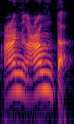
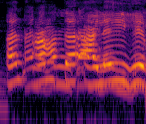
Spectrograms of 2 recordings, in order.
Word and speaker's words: أنعمت: ناظرین بھی ہمیں سننے ہوں گے حمزے کو کیسے نکالتے ہیں؟ انعمت. یہ غلط ہے. اس میں تو زیادہ محنت لگ رہی ہے. آسان تلفظ کیا ہے اور صحیح تلفظ کیا ہے؟ انعمت علیہم. أنعمت عليهم. ہاں چلیں ایک بار وہ پورا پڑھ لیتے ہیں.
